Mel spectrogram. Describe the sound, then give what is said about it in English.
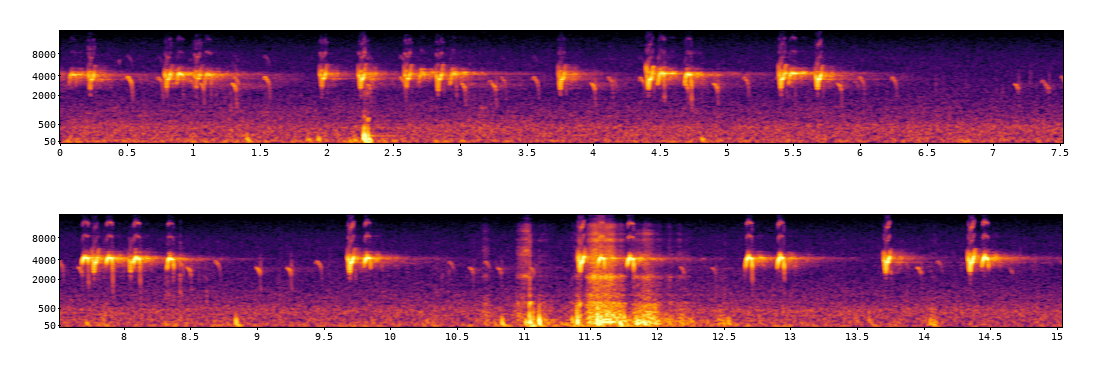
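Birds flying over, a pair and then three, give sharp, high chirping flight calls in quick bursts of several notes. The calls repeat irregularly throughout with short gaps, over a faint low background hiss, with no voices. “There's a pair flying over, three birds flying over.”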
